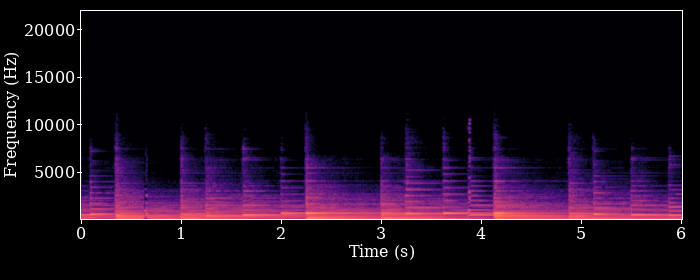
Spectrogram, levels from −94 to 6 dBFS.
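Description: Two brief glitches break into the audio, one from 0.59 to 0.67 s and another from 3.83 to 3.89 s, each lasting under a tenth of a second. Both come from damaged data in a compressed stream: bytes in those stretches of the encoded file were lost or overwritten, so the decoder misread the affected frames, lost sync and produced a glitch before locking onto a valid frame header and carrying on.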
